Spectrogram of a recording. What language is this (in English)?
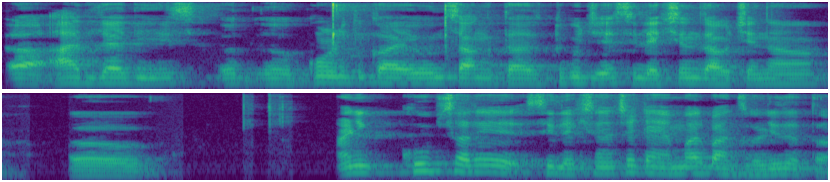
Konkani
